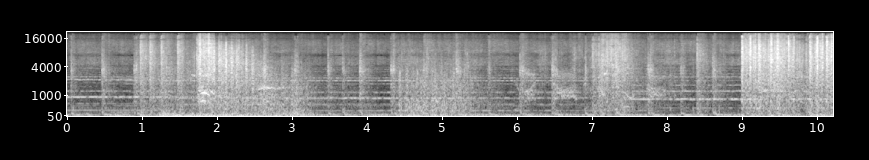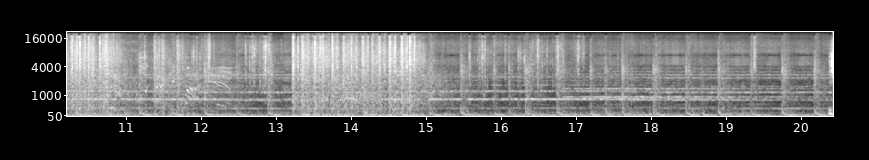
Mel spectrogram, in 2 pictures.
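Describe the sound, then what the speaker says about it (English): Gunfire in the video game Max Payne 3, including shotgun blasts, with repeated loud shots and bursts of rapid fire over a steady game soundtrack hum for about twenty seconds. "Shotgun av noe slag"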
